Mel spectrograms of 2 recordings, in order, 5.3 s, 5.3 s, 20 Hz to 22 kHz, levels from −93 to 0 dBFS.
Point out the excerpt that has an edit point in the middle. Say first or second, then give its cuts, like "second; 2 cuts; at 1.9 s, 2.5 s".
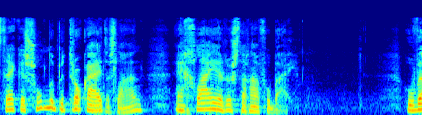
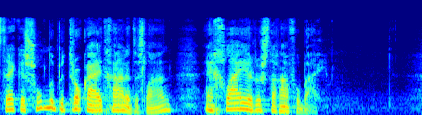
first; 1 cut; at 1.3 s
